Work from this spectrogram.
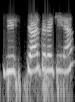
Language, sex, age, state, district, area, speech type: Urdu, female, 18-30, Bihar, Supaul, rural, conversation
